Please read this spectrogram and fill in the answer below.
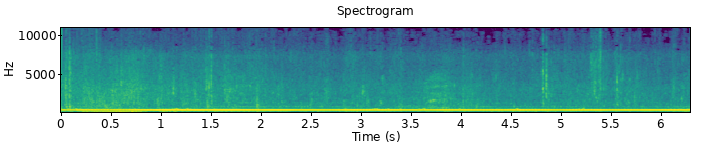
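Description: A steady hum held on one pitch, with wind and water noise beneath it that is strongest in the first second.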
